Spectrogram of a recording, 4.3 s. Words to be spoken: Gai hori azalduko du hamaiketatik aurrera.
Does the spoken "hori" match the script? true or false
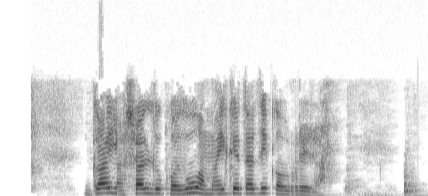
false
